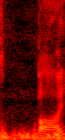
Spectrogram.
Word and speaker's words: Bae: made of two parts B which means a bay and because it was borrowed from Middle English which pronounced B like by it said B in Welsh and then we have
